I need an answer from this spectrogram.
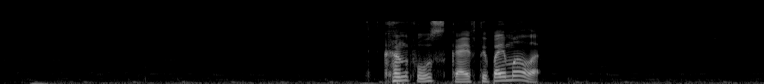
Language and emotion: Russian, positive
